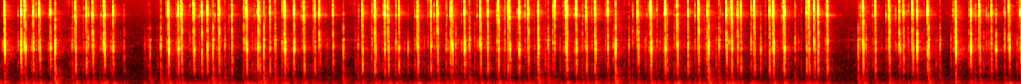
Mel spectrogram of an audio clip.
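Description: Fingertips and medium-length nails type rapidly on a cream full-size mechanical keyboard with plastic keycaps on a solid plastic case. A dense stream of short, bright plastic clacks runs throughout with no ring, broken only by two brief pauses.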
